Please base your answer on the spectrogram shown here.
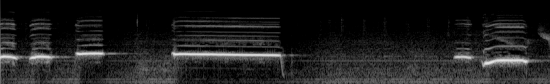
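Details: Pet double yellow-headed amazon, a female, whistling part of the "Bridge on River Kwai" tune during an outing in her cage: clear pure whistled notes, a few short, one long held tone, then a small dip and rise.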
